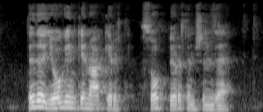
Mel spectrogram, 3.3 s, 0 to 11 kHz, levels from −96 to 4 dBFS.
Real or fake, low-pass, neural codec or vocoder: real; 9.9 kHz; none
